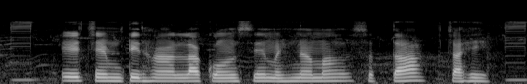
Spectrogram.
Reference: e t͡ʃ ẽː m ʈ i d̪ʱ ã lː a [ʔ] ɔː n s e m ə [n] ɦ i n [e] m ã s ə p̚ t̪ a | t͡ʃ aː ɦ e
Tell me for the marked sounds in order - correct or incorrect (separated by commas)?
incorrect, incorrect, incorrect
